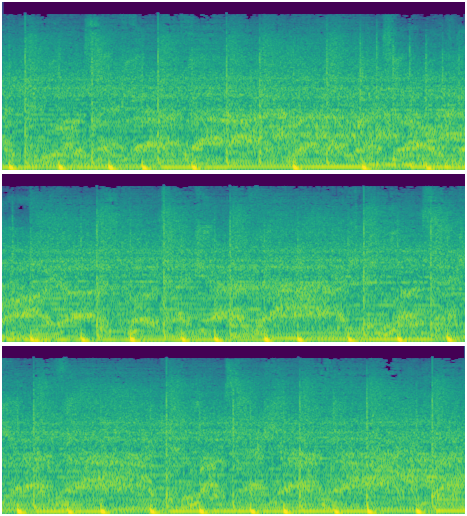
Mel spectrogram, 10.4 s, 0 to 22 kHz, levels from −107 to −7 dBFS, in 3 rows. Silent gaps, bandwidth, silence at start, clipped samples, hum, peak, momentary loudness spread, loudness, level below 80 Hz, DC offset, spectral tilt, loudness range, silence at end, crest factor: none; 16.5 kHz; 0 s; under 0.1%; none; 0 dBFS; 1 LU; -16 LUFS; -18 dBFS; under 0.1%; -4.5 dB/octave; 0 LU; 0 s; 14 dB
